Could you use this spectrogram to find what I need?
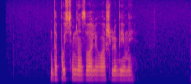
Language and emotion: Russian, neutral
